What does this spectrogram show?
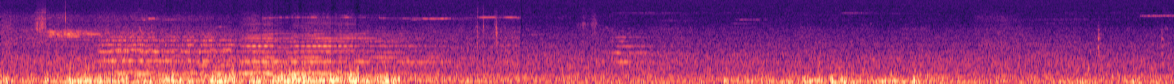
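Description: Electric multiple-unit commuter train accelerating away from the platform. For about the first four seconds a cluster of whining tones sits over the rumble, then it drops to a fainter steady rumble as the train recedes.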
